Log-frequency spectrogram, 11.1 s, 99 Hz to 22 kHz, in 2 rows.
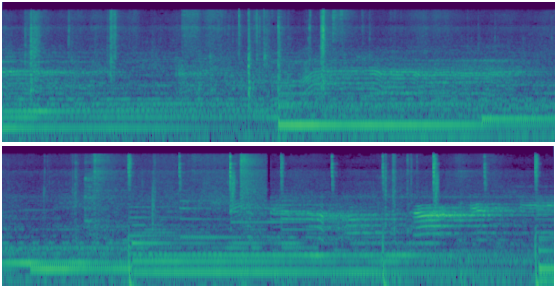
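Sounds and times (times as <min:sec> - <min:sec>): background music of slow chords: 0:00.0 - 0:11.0.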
